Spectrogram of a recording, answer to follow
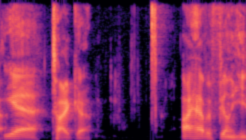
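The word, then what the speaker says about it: Taika: always it up uh TAA taica yeah taica I have a feeling he just calls you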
